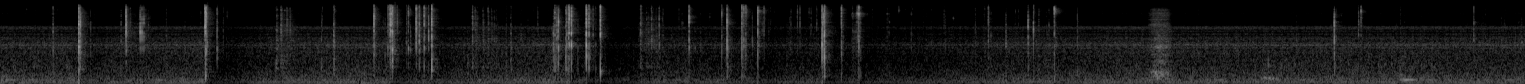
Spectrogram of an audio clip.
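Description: Thin walls of a small 3D-printed plastic model being peeled off the print, a scattered series of sharp dry clicks and snaps, close and intermittent over quiet background.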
